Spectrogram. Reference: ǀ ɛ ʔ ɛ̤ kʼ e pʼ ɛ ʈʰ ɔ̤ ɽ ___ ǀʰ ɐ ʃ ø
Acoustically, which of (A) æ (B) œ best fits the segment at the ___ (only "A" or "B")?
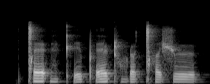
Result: B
